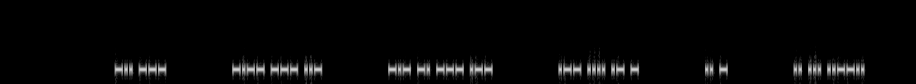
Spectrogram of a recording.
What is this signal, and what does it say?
Morse code, heard as a keyed tone, about 47 wpm, 700 Hz. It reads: DO YOU KNOW WHAT IT IS?
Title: 4x Word-Spacing - Sentences from Top 100 Words - 50wpm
